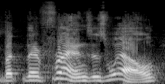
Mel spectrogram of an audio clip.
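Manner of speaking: ordinary talk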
